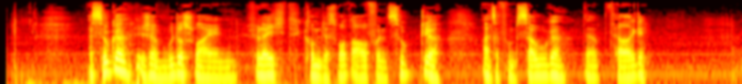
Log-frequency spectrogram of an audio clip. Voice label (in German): sugga, schwaebisch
